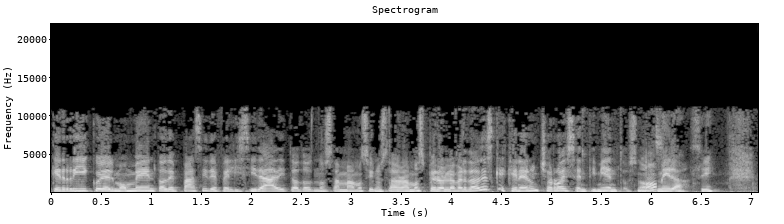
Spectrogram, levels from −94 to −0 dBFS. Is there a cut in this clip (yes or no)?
yes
